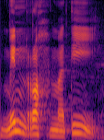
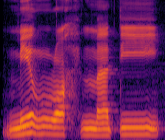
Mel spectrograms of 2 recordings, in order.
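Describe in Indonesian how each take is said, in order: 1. Bunyi n terdengar sebelum r. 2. N melebur ke dalam r tanpa dengung. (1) "Tidak boleh" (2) "Harus masuk ke dalam ro. Kemudian tanpa dengung"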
